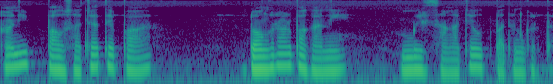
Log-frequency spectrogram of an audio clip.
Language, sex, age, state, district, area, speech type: Goan Konkani, female, 45-60, Goa, Canacona, rural, spontaneous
